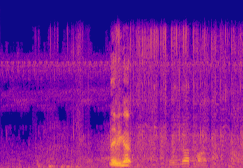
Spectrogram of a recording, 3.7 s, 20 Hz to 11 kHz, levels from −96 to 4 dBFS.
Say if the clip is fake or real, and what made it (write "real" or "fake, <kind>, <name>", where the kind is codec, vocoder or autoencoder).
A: real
